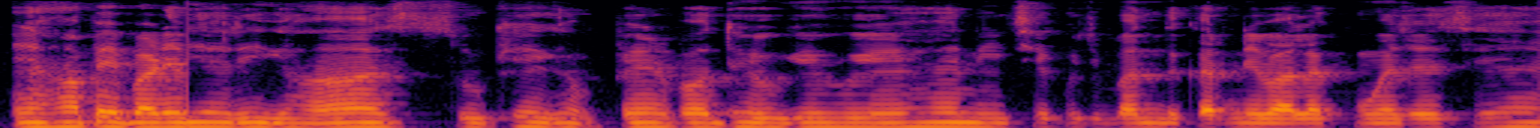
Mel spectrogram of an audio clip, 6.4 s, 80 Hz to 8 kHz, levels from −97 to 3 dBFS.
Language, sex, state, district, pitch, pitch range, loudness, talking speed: Hindi, male, Bihar, Supaul, 105 Hz, 105-110 Hz, -29 LUFS, 160 wpm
